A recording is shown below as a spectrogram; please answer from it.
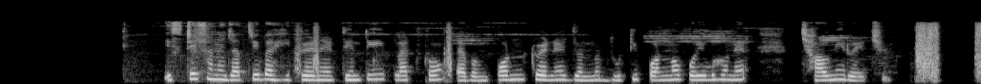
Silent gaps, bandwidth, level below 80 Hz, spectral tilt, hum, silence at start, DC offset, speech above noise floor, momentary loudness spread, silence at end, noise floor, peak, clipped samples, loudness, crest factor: none; 8 kHz; -58 dBFS; -4.5 dB/octave; none; 1.65 s; under 0.1%; 68 dB; 7 LU; 0 s; -85 dBFS; 0 dBFS; under 0.1%; -17 LUFS; 16 dB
